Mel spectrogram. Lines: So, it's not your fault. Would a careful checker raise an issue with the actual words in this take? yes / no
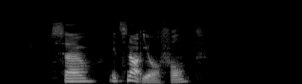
no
